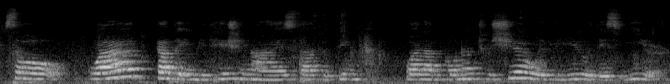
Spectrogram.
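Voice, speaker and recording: Her voice slightly high and somewhat mellow, this professor speaks at a measured pace during a semi-spontaneous conference talk, her Taiwanese accent clear. She hesitates and repeats phrases while finding her words, and the distant mic picks up room echo and faint noise.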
